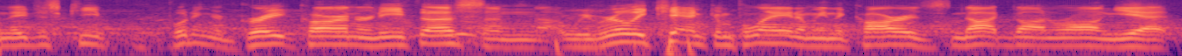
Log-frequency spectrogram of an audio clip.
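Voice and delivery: ordinary talk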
